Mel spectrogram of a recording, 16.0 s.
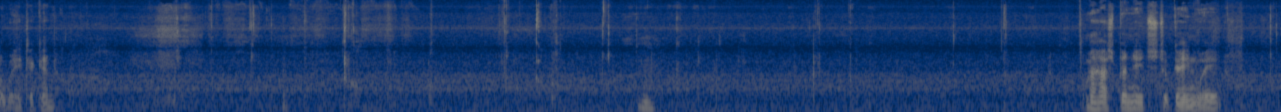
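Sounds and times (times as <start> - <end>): person chewing: 2.6 - 5.5, 6.2 - 9.4, 10.1 - 10.8
person humming: 8.0 - 8.3.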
